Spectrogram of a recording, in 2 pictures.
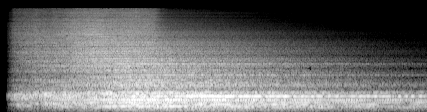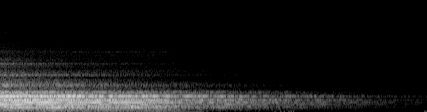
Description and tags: A bowed crash cymbal with some processing.
effect, transition, cymbal, bowed, fx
